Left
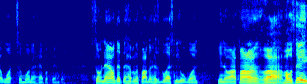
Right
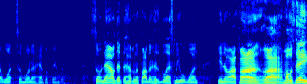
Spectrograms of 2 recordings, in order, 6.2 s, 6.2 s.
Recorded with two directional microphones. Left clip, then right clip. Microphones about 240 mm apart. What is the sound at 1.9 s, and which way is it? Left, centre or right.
Speech, centre.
